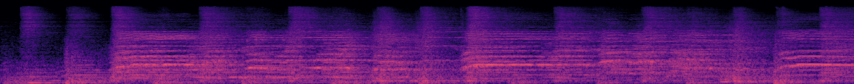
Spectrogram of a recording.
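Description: A full musical-theatre ensemble singing together in chorus, backed by a live pit orchestra, with strong accented hits. The music swells about a second in, and a held sung note comes near the end.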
